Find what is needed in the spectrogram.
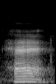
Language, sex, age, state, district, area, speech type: Bengali, male, 30-45, West Bengal, Paschim Bardhaman, urban, read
